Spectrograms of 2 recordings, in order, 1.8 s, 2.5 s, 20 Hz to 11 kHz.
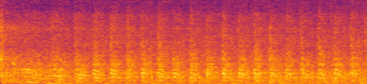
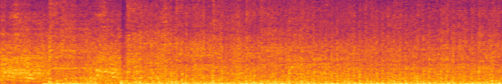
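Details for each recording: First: Mercedes-Benz E300 with swapped 5.2 L Voodoo crate engine, cranking with injectors and ignition coils unplugged to check RPM signal: even starter churn with regular compression pulses, never catching; healthy crank, no fire. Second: Mercedes-Benz E300 with swapped 5.2 L Voodoo crate V8, freshly started: lumpy, uneven beat, not firing on all eight; paper-towel bits then blow out, suggesting intake blockage.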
